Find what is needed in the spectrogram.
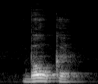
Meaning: diminutive of bo
- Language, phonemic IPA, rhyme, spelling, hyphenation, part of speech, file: Dutch, /ˈboːkə/, -oːkə, boke, bo‧ke, noun, Nl-boke.ogg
